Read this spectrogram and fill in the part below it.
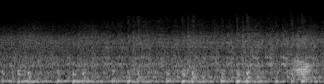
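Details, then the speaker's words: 2017 VW Transporter T5 in for a no-start, fault P0341: uneven cranking with dull thuds about twice a second and no firing; the worn timing belt skipped 2-3 teeth, misaligning the camshaft. "And that TUD noise you're hearing, that's not a nice noise to hear as well. You can hear it slowly take over. And that TUD would indicate there's a bit of a timing issue."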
